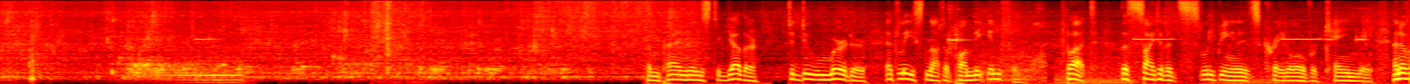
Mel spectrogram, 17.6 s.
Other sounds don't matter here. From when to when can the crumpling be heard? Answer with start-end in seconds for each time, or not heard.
4.6-5.4.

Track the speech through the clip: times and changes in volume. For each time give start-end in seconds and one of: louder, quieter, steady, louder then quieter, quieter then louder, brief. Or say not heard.
8.1-17.5 steady.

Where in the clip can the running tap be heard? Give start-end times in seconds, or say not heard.
0.0-17.5.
